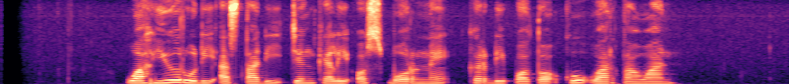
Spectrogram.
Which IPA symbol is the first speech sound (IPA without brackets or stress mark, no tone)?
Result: w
